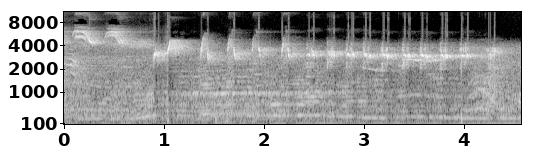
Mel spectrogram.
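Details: Cucak keling singing with very loud, sharp volume: a run of short bright chirps repeated steadily at a high pitch over about four seconds, with a faint steady low hum underneath.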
